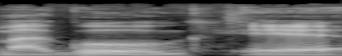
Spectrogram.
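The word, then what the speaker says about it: מגוג: but in the hebrew the the gene is pronounced with is it's a hard g so uh goog and magoog whereas in in arabic it's the soft g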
